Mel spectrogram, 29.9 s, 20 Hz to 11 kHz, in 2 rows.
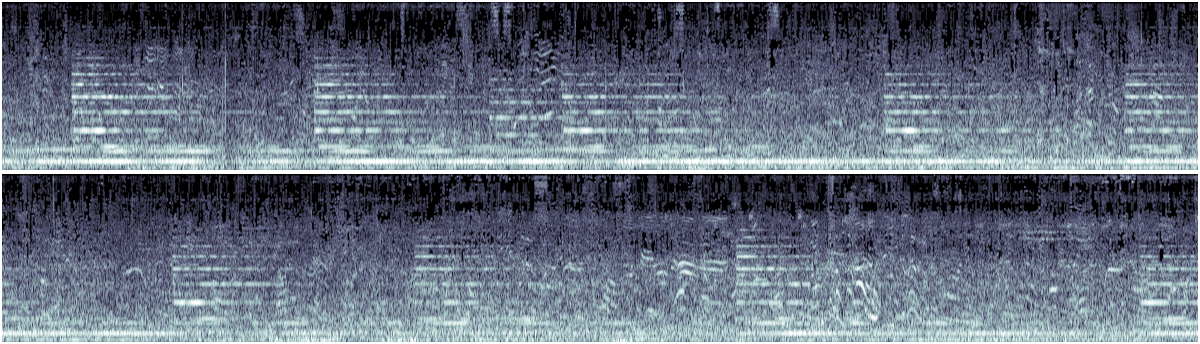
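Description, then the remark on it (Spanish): The large bells of Notre Dame cathedral in Paris ring at noon, continuously, deep resonant tolls overlapping into a rich, sustained peal, with faint traffic and city bustle underneath. “Son las 12 del mediodía y así suenan las campanas de Notre Dame de París.”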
